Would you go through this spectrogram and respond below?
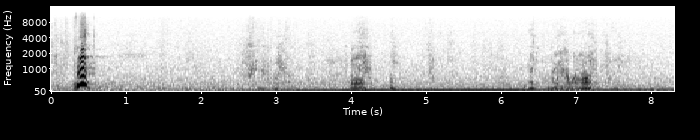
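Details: Pet dog wrestling and playing with its owner: one sharp, loud bark at the start, then a long low rumbling growl with a few short throaty grunts and huffs scattered over it.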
